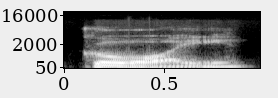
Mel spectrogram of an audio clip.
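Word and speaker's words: גוי: This is pronounced goy because of the yud. Yud next to an O makes an oi sound, like oi, oivai, goy.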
